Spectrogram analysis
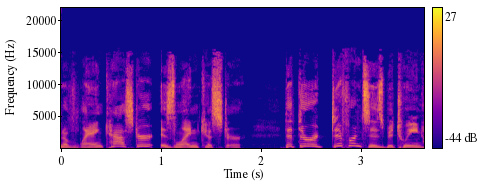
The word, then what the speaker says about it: Lancaster: So when I arrived on campus, they taught me a lot about Pennsylvania culture, like the proper pronunciation of Lancaster is Lancaster, that there are differences between hogies and heroes and between cheese steaks and steak and cheese sandwiches.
